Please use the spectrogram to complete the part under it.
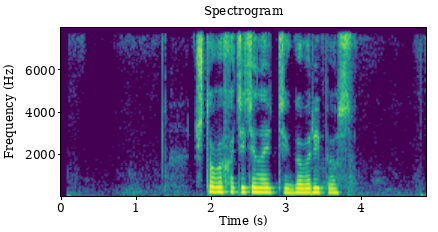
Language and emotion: Russian, neutral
